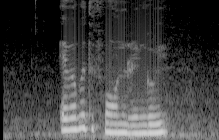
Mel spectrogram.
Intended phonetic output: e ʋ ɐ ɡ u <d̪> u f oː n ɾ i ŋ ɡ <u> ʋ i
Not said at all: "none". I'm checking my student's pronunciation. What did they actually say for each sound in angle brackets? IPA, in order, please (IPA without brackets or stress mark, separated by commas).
t̪, u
